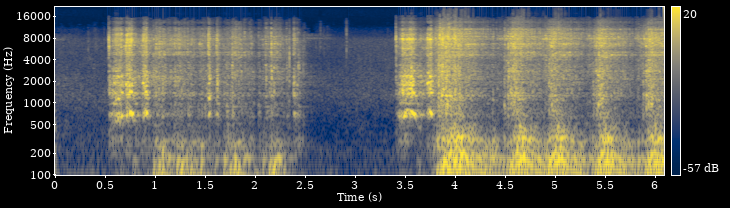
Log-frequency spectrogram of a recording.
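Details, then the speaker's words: Honda CB750 four-cylinder motorcycle, original pipes and airbox removed, started on choke then choke off: cranks, catches, settles into an even steady idle with no misses or knocks; owner expects a fuel leak shortly. "I have the choke off and now it runs perfectly as you can see but it's definitely going to be leaking in just a second here"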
